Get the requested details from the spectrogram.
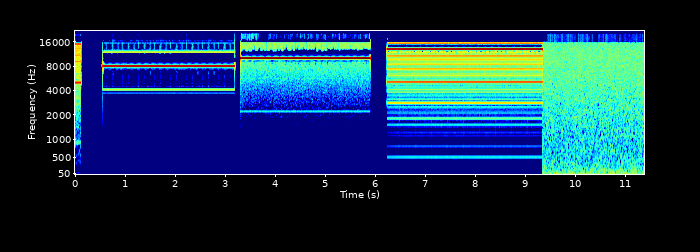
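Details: Simulated tinnitus sounds played in turn: a high steady tone, a shrill whistle, a buzzing multi-tone hum, then a hissing noise; tinnitus simulation.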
